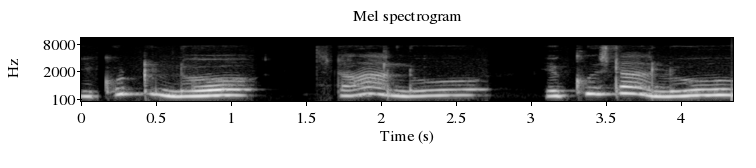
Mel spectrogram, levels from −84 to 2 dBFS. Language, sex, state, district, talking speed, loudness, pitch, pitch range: Telugu, female, Andhra Pradesh, Visakhapatnam, 110 wpm, -15 LUFS, 270 Hz, 240-295 Hz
